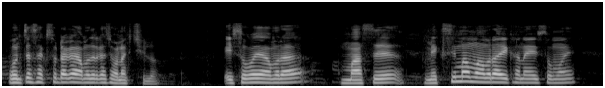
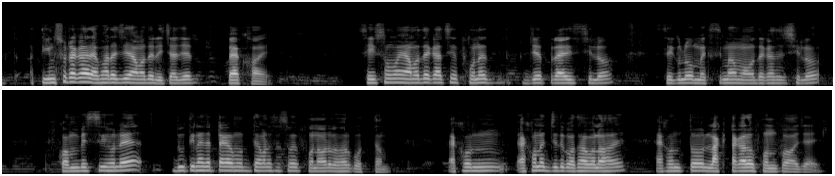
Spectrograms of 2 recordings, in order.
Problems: continuous background conversations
